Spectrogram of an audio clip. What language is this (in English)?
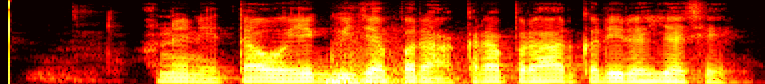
Gujarati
